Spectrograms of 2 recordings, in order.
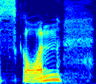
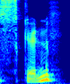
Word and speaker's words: Scone: I kept calling it Scone, thinking that's what the village was called because that's how it's spelt.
